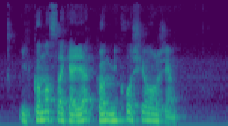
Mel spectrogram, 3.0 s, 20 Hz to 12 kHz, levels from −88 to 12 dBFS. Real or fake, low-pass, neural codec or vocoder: real; 10.8 kHz; none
